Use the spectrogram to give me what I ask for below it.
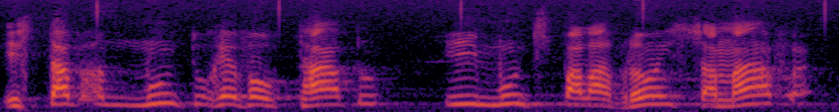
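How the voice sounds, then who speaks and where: A man giving a fervent preaching testimony, speaking emotionally to his listeners as brothers and swinging between hushed and loud. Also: high voice, unhurried. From Brazil. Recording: dull lo-fi sound.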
